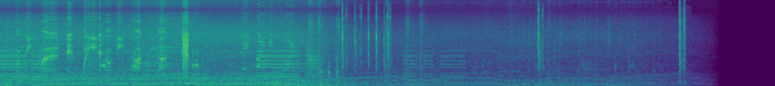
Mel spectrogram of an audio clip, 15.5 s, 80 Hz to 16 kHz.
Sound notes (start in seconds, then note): 1.2 police radio chatter; 6.8 keyboard clicking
